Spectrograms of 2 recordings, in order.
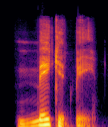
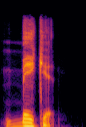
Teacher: The consonant K links right into the vowel I.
